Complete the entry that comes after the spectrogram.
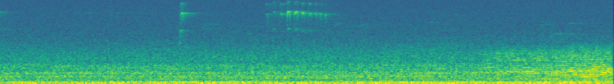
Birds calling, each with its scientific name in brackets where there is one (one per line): Downy Woodpecker (Dryobates pubescens)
